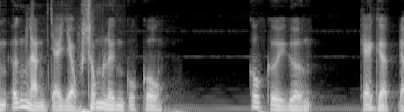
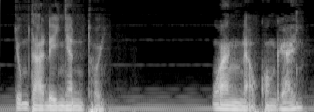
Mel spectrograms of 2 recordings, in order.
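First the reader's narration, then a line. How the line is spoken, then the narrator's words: Quiet, strange-smiling woman. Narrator (Vietnamese): bà ta nở một nụ cười kỳ quái, rồi nhỏ giọng nói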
